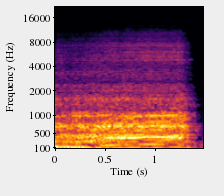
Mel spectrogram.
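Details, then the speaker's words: Lagoon 450 catamaran watermaker, diesel-rated replacement pump (13 A) fitted; steady motor hum runs about a second then cuts abruptly as a breaker, likely only 10 A, trips; owner plans to bypass the switch. "Okay, it's running for a second, but then it trips this breaker here. It's must only be a 10 amp breaker or something and the pump's 13 amps."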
